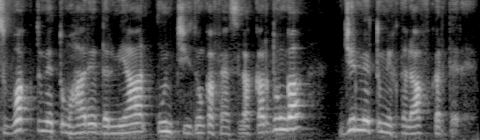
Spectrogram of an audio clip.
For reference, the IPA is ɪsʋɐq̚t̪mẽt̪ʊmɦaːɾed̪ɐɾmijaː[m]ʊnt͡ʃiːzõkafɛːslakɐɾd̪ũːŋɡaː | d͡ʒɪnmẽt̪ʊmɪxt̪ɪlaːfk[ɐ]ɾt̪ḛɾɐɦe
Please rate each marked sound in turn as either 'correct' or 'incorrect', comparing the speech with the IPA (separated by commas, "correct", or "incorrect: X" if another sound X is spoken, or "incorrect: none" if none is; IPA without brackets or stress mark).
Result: incorrect: n, correct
